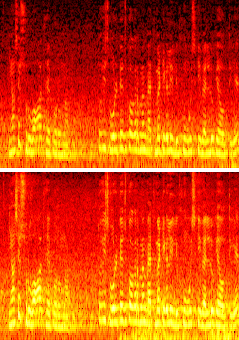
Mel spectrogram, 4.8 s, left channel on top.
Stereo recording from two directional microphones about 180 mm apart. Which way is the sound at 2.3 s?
15° right (ahead or behind).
